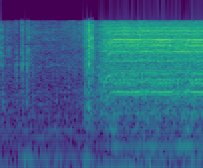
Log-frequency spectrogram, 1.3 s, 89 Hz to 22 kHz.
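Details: Coinco BA30B bill validator after belt change and reassembly: a short, even motor whir of under a second pulls the dollar bill through cleanly, with no slipping, grinding or stutter; normal bill transport.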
